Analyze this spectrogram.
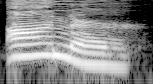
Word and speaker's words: honor: Porque eu falei para vocês, alguns poucos casos o H não tem som de como em hotel, mas é mudo, como em honest ou mesmo hour. Vamos ouvir? The honor, the hours.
